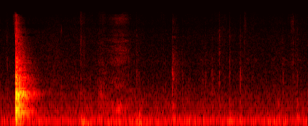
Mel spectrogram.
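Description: A single sharp knock on the tabletop just after the start, the loudest sound, followed by light scattered clicks and crackles of dry twigs being handled and pressed onto a canvas.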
